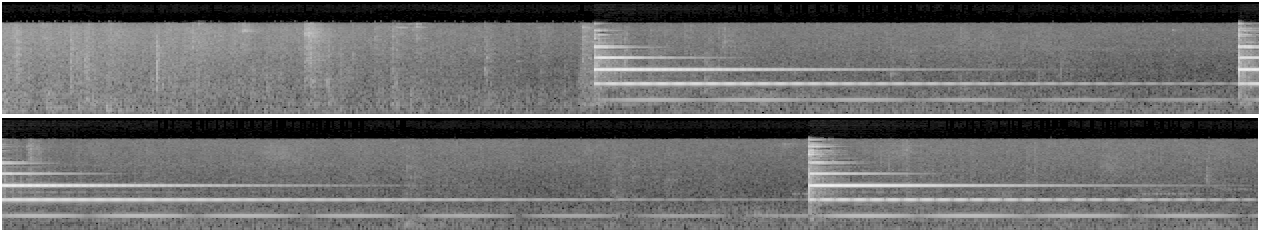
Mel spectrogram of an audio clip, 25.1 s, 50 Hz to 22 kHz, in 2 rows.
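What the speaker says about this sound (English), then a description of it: "As is customary at Rotary, we have a 3-bell service." A bell struck three separate times for a Rotary three-bell memorial service. Each clear, close tone rings out and fades slowly before the next strike, in an otherwise quiet room.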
